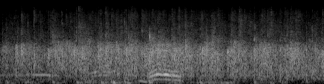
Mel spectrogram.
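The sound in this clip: An audience applauds to welcome a speaker at a regional conference, a steady, even patter of clapping hands with a voice heard over it.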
